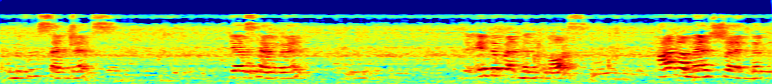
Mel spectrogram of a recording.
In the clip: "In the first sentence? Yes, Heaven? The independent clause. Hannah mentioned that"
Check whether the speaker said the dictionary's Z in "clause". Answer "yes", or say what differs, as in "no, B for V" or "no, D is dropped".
no, S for Z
